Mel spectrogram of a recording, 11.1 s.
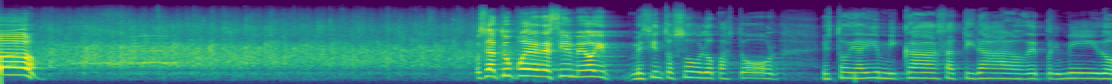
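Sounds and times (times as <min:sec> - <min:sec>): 
audience applause: 0:00.0 - 0:05.2
speech: 0:04.8 - 0:11.1.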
